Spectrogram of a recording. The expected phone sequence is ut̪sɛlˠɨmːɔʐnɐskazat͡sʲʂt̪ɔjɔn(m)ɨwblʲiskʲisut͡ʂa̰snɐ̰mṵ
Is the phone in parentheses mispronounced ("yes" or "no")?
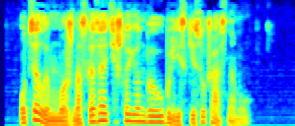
yes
